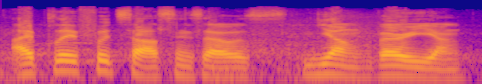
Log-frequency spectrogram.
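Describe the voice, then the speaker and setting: A man's voice: medium pitch, lively intonation, moderate pace, a little mellow, slight background noise. A man in his forties from Peru, a youth futsal coach in a local cable TV interview, who explains simply and keeps checking in with "okay?". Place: indoor futsal facility.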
